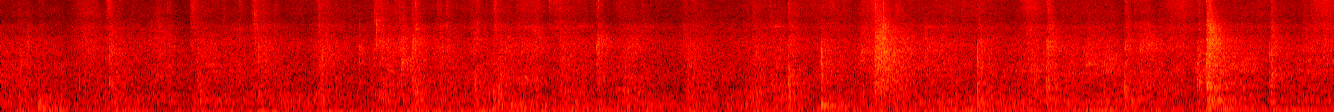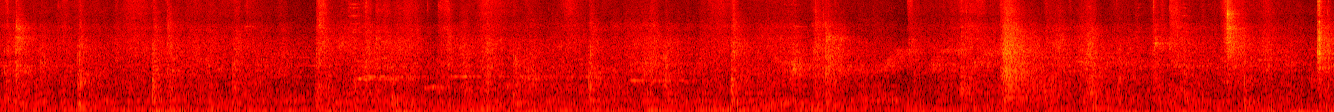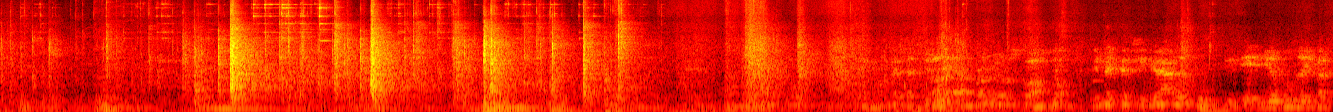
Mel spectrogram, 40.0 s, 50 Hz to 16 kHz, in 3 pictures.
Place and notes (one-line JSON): {"title": "Ascolto il tuo cuore, città, I listen to your heart, city, Chapter LXIV - Shopping Saturday afternoon in the time of COVID19 Soundwalk", "date": "2020-05-02 17:19:00", "description": "\"Shopping on Saturday afternoon in the time of COVID19\" Soundwalk\nChapter LXIV of Ascolto il tuo cuore, città, I listen to your heart, city\nSaturday May 2nd 2020. Shopping in district of San Salvario, Turin, fifty three days after emergency disposition due to the epidemic of COVID19.\nStart at 5:19 p.m., end at h. 6:03 p.m. duration of recording 44’20”\nThe entire path is associated with a synchronized GPS track recorded in the (kml, gpx, kmz) files downloadable here:", "latitude": "45.06", "longitude": "7.68", "altitude": "245", "timezone": "Europe/Rome"}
